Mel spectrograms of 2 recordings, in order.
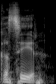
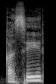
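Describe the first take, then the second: First: The word begins with a G sound. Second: The word begins with a K sound. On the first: "ग ग कुछ लोग बोलते हैं" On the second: "कुछ लोग क"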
